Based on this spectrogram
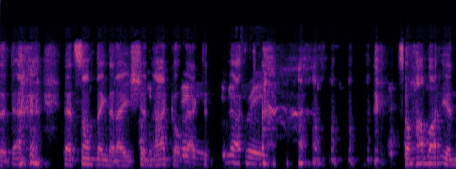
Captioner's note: laughs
